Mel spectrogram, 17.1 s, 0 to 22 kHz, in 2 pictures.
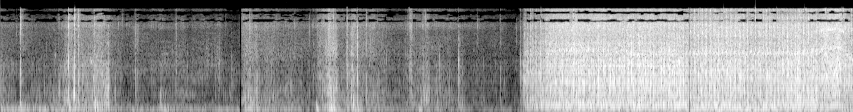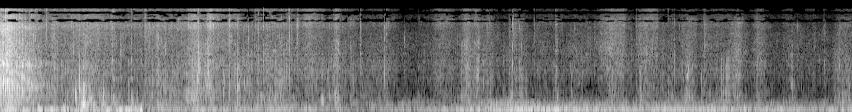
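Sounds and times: battery chainsaw cutting log: 5.2 - 9.1.

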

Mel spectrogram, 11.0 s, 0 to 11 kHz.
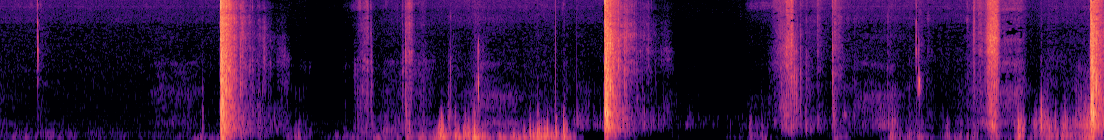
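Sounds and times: rifle shots cracking: 2.2 - 2.7, 6.0 - 6.5.

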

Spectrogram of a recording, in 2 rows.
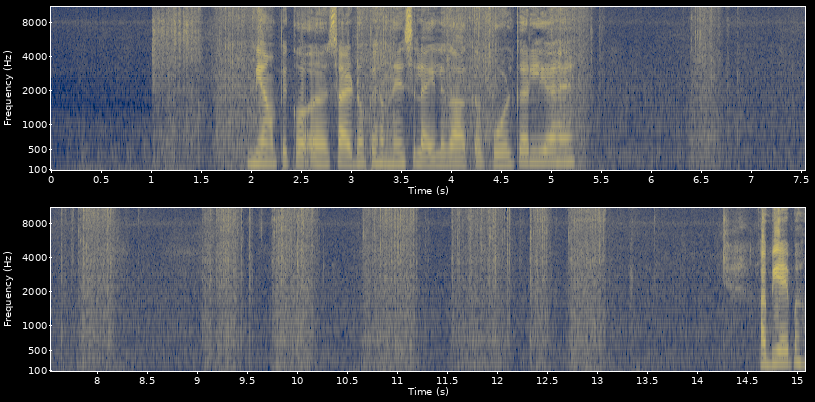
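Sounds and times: sewing machine stitching: 1.0 - 5.6, 6.3 - 7.0, 7.6 - 8.4, 9.0 - 13.2.

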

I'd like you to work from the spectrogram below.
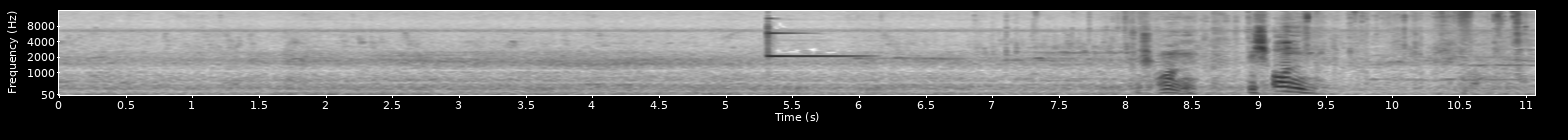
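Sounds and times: low outdoor background noise: 0.0 - 11.0
metallic bell ding: 5.3 - 6.2.

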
